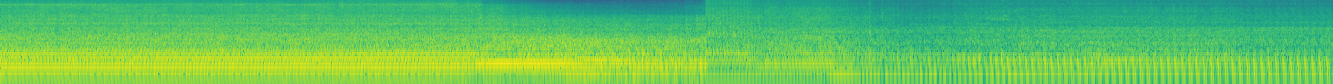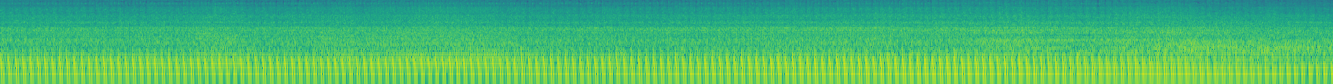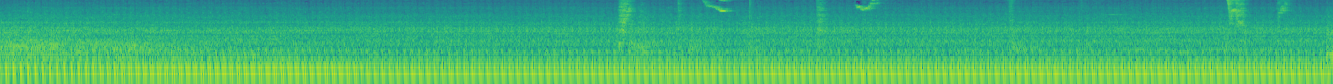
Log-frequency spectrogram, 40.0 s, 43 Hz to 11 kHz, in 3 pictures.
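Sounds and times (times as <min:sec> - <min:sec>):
small gasoline engine running: 0:00.0 - 0:39.9
high chirps: 0:35.2 - 0:35.6.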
